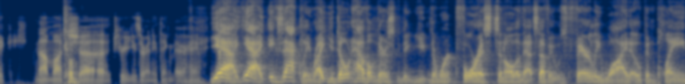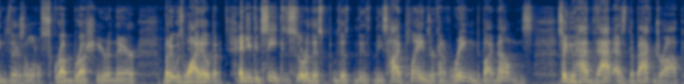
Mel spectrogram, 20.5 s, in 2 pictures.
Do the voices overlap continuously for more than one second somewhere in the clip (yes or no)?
no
